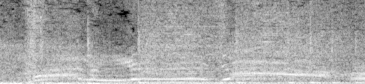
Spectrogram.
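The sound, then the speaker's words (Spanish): A loud, raspy voice yells a sustained, wavering line over a dense, distorted hard rock band that plays steadily throughout at full volume, with no pauses. “como, como gritaba esta, esta gente, estos monstruos.”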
